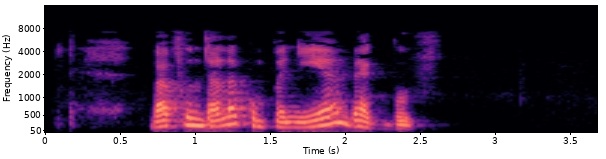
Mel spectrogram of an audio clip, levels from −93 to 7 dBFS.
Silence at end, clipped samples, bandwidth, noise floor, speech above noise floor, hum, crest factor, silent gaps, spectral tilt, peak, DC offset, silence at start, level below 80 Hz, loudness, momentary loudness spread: 1.25 s; under 0.1%; 7.4 kHz; -80 dBFS; 63 dB; none; 18 dB; none; -7.5 dB/octave; -2 dBFS; under 0.1%; 0.7 s; -58 dBFS; -17 LUFS; 10 LU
